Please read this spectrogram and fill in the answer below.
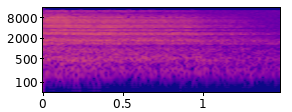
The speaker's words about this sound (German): Atmen durch den Mund ein. Und durch den Mund aus.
